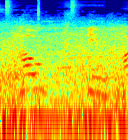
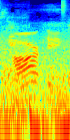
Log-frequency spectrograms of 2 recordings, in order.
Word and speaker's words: Hawkins: Hawking. Hawkins, sí.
